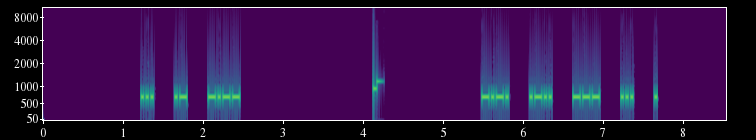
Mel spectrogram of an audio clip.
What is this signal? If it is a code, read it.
Morse code, heard as a keyed tone, about 40 wpm, spaced as for 23 wpm, 700 Hz. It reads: SAY CLOSE
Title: 3x Character Spacing - Top 300 Words - 40wpm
